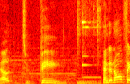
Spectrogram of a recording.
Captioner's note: ding!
